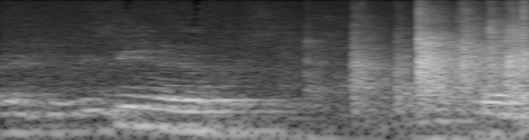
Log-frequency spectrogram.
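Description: An elderly man speaks calmly into a microphone nearby.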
